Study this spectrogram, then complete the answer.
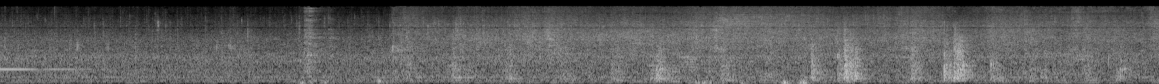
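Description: Kashmiri chilli powder and pav bhaji masala sizzle loudly in a hot pan, a steady hiss with crackling spatters and occasional stirring clatter, close and continuous.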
